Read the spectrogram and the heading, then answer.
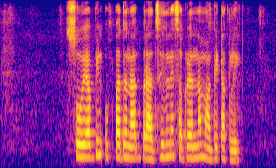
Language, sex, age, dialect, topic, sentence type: Marathi, female, 18-24, Varhadi, agriculture, statement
